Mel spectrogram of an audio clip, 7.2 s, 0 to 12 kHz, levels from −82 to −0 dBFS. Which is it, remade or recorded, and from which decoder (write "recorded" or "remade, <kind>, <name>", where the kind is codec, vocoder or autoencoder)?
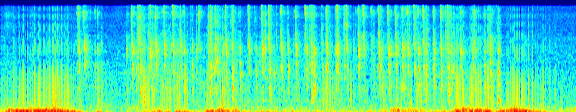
recorded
